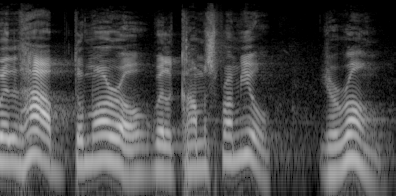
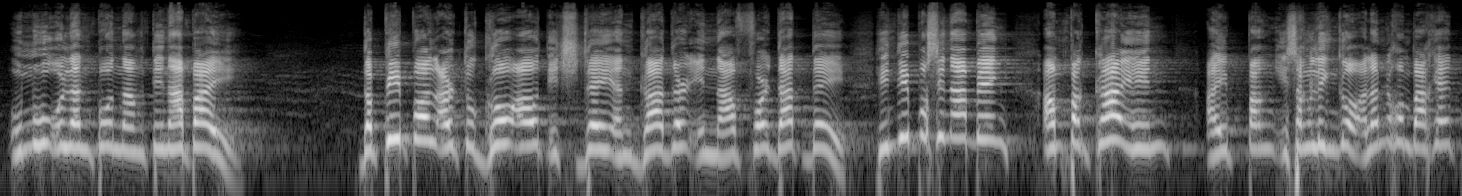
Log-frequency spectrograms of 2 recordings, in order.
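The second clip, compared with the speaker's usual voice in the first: preaching; 7 semitones higher, 11 dB louder than usual. Acted. Excited loud preaching.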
